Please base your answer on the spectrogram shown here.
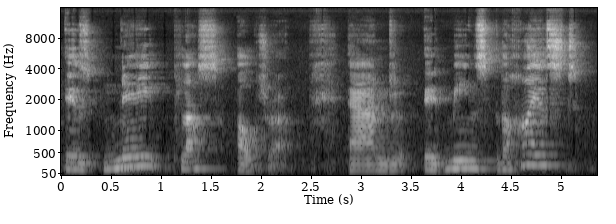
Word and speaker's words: ne plus ultra: right number five here it comes uh the pronunciation is NE plus Ultra and it means the highest or or the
